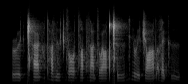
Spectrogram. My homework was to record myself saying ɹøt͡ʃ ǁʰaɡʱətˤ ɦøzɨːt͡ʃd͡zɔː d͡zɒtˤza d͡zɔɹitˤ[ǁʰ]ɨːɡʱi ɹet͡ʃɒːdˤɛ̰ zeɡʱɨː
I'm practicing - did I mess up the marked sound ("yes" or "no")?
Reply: no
